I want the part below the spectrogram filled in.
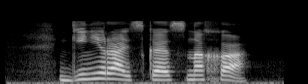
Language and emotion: Russian, angry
